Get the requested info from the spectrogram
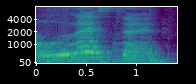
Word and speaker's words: listen: Então, por exemplo, escutar, a gente acaba falando listen ou listen, mas na verdade, nesse caso, o som específico é um som mais de E, então fica listen. Lembrando que o T é mudo, listen listen.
